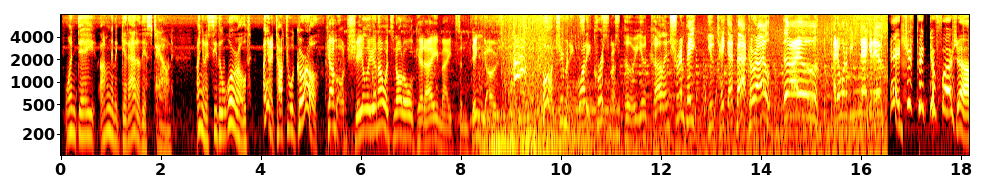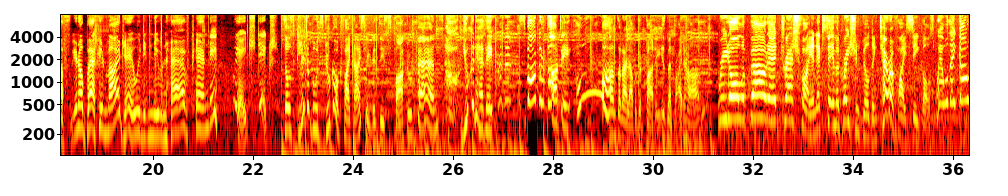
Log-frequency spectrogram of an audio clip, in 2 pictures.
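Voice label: animation men, voices men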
